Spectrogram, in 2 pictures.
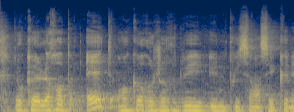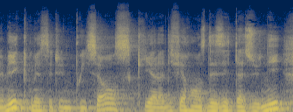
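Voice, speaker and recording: Amid noticeable background noise and audible room echo, a man speaks at medium pitch with ordinary pitch variation and a fairly quick pace. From Belgium, Brussels. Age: 60s. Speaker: economist. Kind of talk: interview.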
